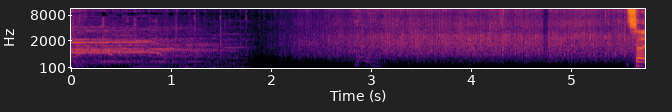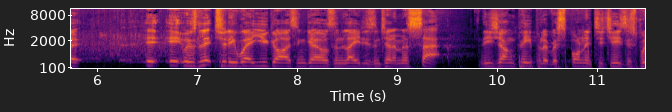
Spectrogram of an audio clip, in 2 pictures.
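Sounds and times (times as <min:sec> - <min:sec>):
audience applause and cheering: 0:00.0 - 0:07.4
speech: 0:05.6 - 0:11.4.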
